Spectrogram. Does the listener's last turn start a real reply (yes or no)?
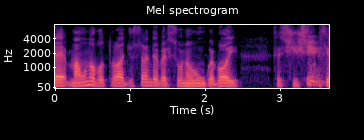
no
